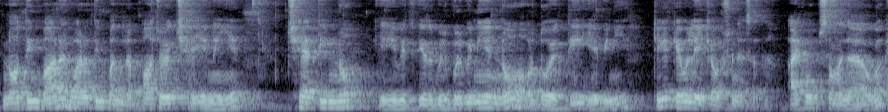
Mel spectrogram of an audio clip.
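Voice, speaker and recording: A man's voice: medium pitch, a little fast, dark tone, roomy sound. A man teaching an exam-prep maths lesson in a conversational way, counting digits aloud and checking in with his students constantly.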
